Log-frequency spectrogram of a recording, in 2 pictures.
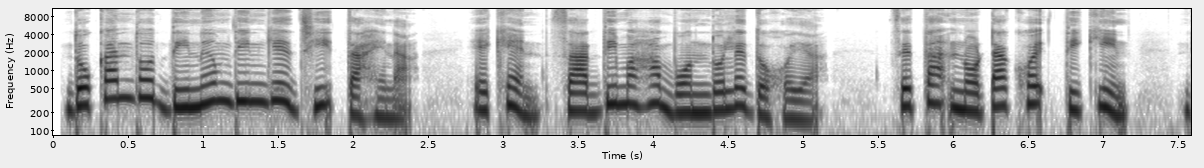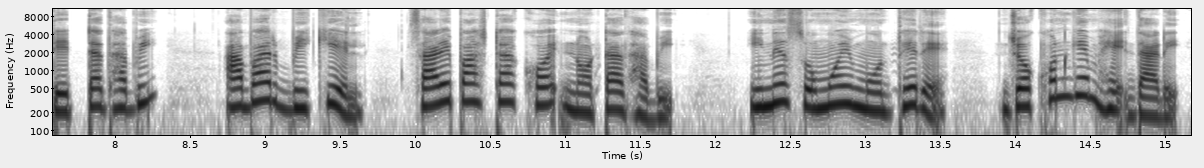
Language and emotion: Santali, neutral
